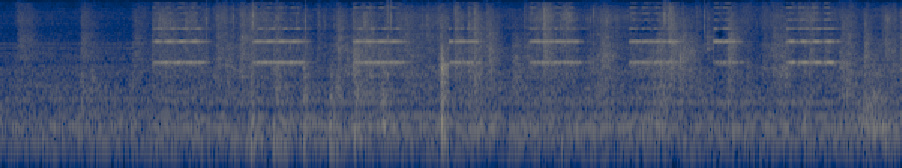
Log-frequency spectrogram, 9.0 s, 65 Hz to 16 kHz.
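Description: An electronic timer or appliance beeper sounding repeatedly: about ten short, high-pitched beeps, roughly one every 0.7 seconds, starting about a second and a half in. A single sharp click comes about halfway through.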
